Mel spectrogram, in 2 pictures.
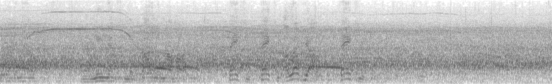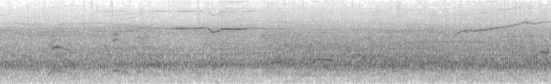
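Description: A crowd cheers and applauds loudly in a large arena.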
